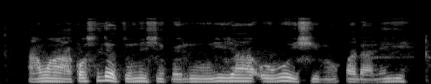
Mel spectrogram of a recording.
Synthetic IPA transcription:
a˨w̃ɔ̃˧a˨kɔ˧si˦lɛ˦˨to˨˦nĩ˦ʃe˧k͡pɛ˨lu˨˦˧ji˦ja˦o˧wo˦i˦˨ʃi˧˨lo˨˦k͡pa˧da˨nĩ˨˦je˦˨

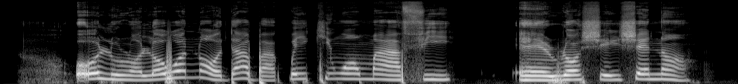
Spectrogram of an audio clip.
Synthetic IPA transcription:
o˧lu˨ɾ̃ã˨lɔ˨˦wɔ˦nãː˦˨da˨˦˨ba˨k͡pe˦kʰi˦w̃ɔ̃˦mãː˦˧fi˧ | ɛ˨ɾɔ˧ʃe˧i˧ʃɛ˦nãː˦˨

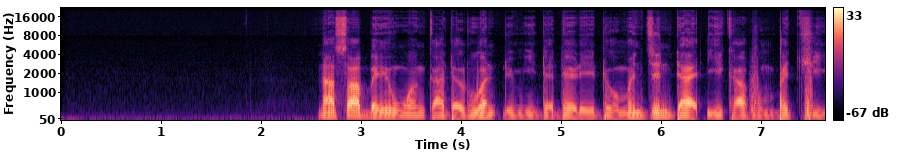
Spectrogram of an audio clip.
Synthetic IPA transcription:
na˦saː˦ba˨jɪ˦ŋwɐ˦ŋkaː˦da˨ɽʊ˦wɐ˦nɗɪ˨mːiː˦da˨dɐ˦ɽeː˦doː˨mɪ˦nd͡ʒɪ˦ndaː˦ɗiː˦kaː˨ɸɪ˦mbɐ˦t͡ʃːiː˦

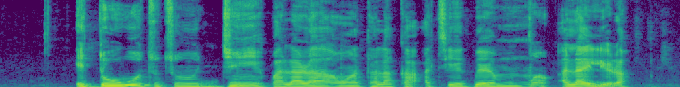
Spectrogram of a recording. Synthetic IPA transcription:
e˨to˧wo˦tũ˧tũ˦d͡ʒĩ˧i˦˨k͡pa˧la˦ɾa˨a˨w̃ɔ̃˧a˧ta˦la˦ka̰˦˨ʔa˨ti˧ɛ˧ɡ͡bɛ˦˧mũ˨˧˨m˨ã˨˦a̰˧la˦e˦˨lḛ˨ɾa̰˨

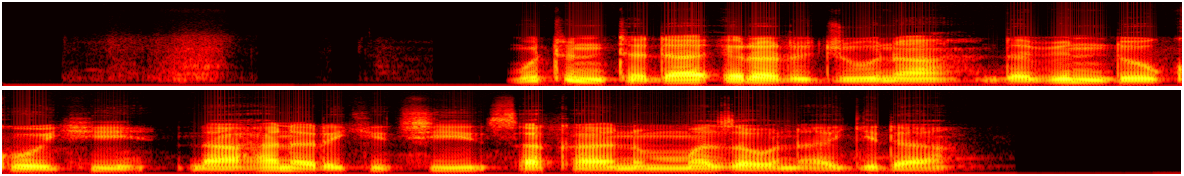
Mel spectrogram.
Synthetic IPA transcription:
mʊ˦tʊ˨nta˨daː˦ʔɪ˦ɾɐ˨rd͡ʒuː˦naː˦da˨bɪ˦ndoː˦kʷoː˦kʲiː˦na˨ɦa˦na˨ɾɪ˨kʲɪ˦t͡ʃiː˦sʼɐ˨kaː˦nɪ˦mːɐ˦za˨wnaː˨ɡʲɪ˦daː˦

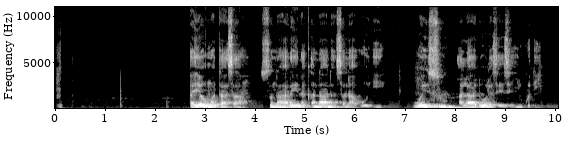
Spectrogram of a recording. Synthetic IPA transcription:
ʔa˨jɐ˦˨wmɐ˦taː˨saː˦ | sʊ˦naː˨ɽe˦jna˨kʼɐ˦naː˦nɐ˨nsɐ˨naː˨ʔoː˦ʔʲʼiː˦ | wɐ˦jsu˦ʔa˨laː˦doː˦le˨sa˦jsʊ˦ɲji˦kʷʊ˦ɗiː˦

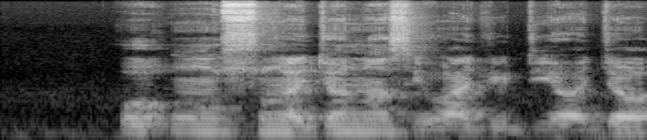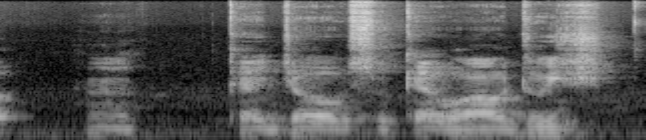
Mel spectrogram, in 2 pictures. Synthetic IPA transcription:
o˧ũ˦sũ˧ɛ˧˨d͡ʒɔ˦nã˦˨si˨wa˦d͡ʒu˦˨di˨˧ɔ˧d͡ʒɔ˦hũ˦ | kɛ˦˨d͡ʒɔ˧o˧su˨kɛ˦˨wɔ˨˧ɔ˧dũ˦ji˨

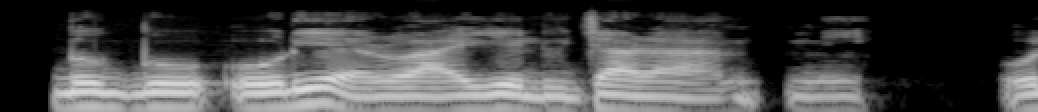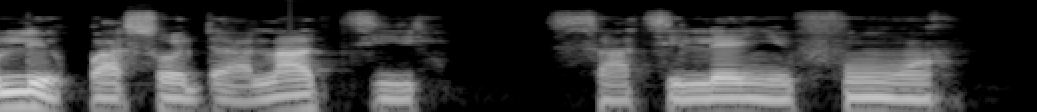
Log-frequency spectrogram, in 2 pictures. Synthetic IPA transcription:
ɡ͡bo˧ɡ͡bo˧o˧ɾi˦ɛ˦˨ɾɔ˧a˧je˦˨lu˦d͡ʒa˦˨ɾa˧˨mĩ˧ | o˦le˦˨k͡pa˧sɔ˧da˨la˦tʰi˧ | sa˨ti˧lɛ˦j̃ĩ˧fũ˦w̃ɔ̃˧

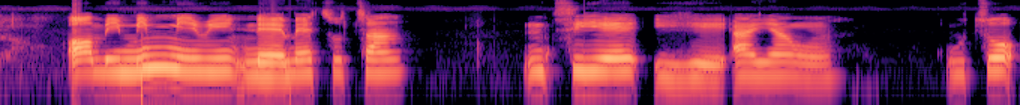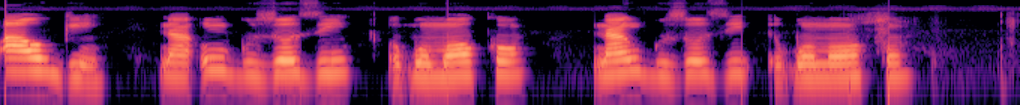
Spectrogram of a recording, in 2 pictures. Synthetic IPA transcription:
ɔ˨mɪ˨mi˨m̩˦mi˨ɾi˦ne˨me˦tʊ˦ta˦ | n̩˦ti˦je˦i˨ɦe˨a˦ɲa˦ŋʊ˦ | u˨to˦ʔa˦ʊ˦ɡɪ˨ | na˨ŋ̩˦ɡu˨zo˦zi˦ | o˨k͡po˨mɔ˦kʊ˦ | na˨ŋ̩˦ɡu˨zo˦zi˦o˨k͡po˨mɔ˦kʊ˦

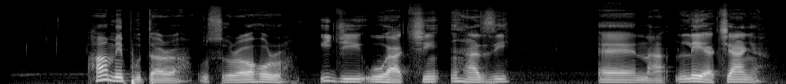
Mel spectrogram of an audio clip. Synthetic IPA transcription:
ha˦me˦pu˨ta˨ɾa˨u˨so˨ɾɔ˦ɦʊ˦ɾʊ˨ | i˦d͡ʒi˦wu˦ɦa˨t͡ʃi˦n̩˦ɦa˨zi˦ | ɛ˨na˨n̩˦lɪ˦ja˨t͡ʃi˦a˦ɲa˨

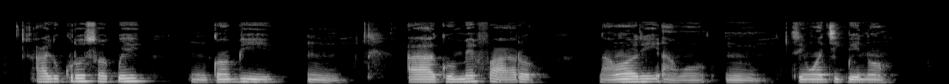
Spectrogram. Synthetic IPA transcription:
a˧lu˧ku˦ɾo˦sɔ˧k͡pe˦ | ŋ̩˨kã˧bĩ˦˨ | a˧ɡo˧mɛ̃˦fa˦˨˦ɾɔ˦˨ | la˨w̃ɔ̃˦ɾi˦a˦˨w̃ɔ̃˧˨ | ti˦w̃ɔ̃˦d͡ʒi˦ɡ͡be˦nãː˦˨

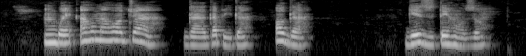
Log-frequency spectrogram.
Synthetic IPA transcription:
ŋ͡m̩˨ɡ͡be˨a˦ɦʊ˦ma˦ɦɔ˦d͡ʒʊ˦a˦˨ | ɡa˨a˨ɡa˦bi˨ɡa˦ | ɔ˦ɡa˨ | ɡe˨˦zu˨te˦ɦɔ˨zɔ˦

